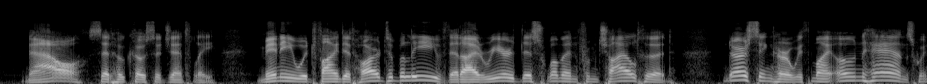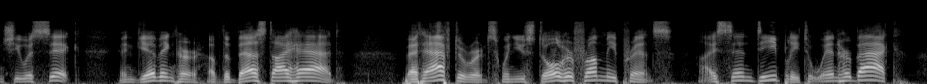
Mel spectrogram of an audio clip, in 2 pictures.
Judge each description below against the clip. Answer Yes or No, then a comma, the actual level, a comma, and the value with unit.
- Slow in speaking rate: No, average, 170 wpm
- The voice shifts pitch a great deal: Yes, wide, 6.1 semitones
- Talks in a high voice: No, medium, 145 Hz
